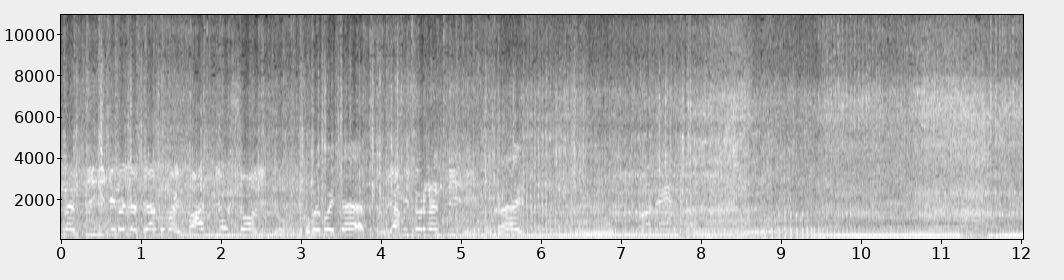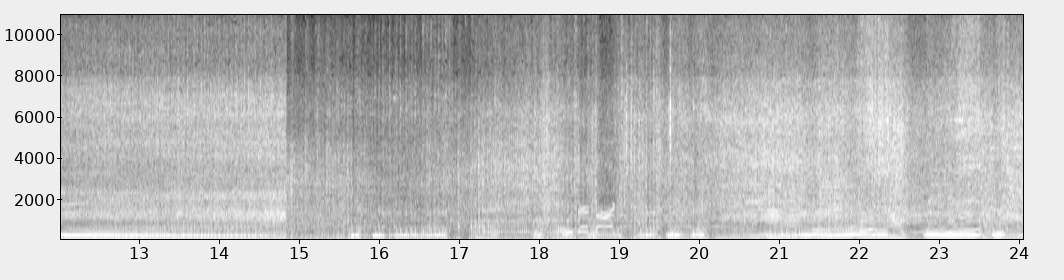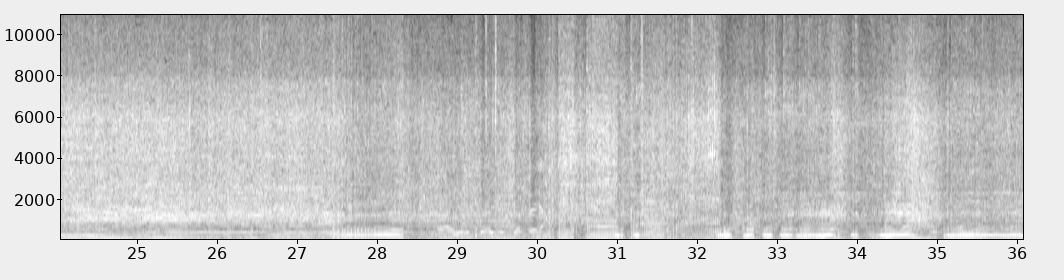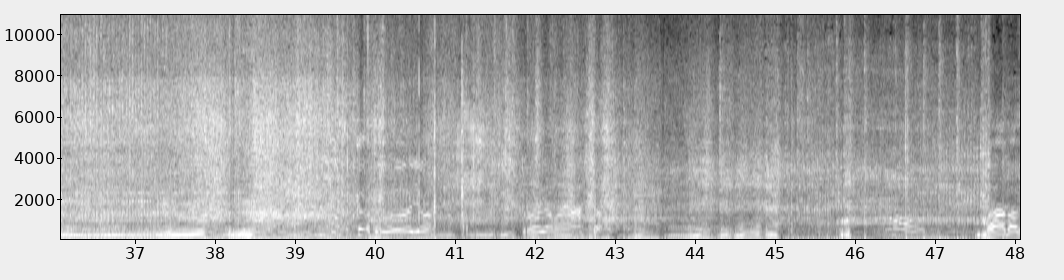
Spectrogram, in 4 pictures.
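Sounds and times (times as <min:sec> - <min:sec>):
motorcycle engines revving: 0:00.0 - 0:48.0.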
